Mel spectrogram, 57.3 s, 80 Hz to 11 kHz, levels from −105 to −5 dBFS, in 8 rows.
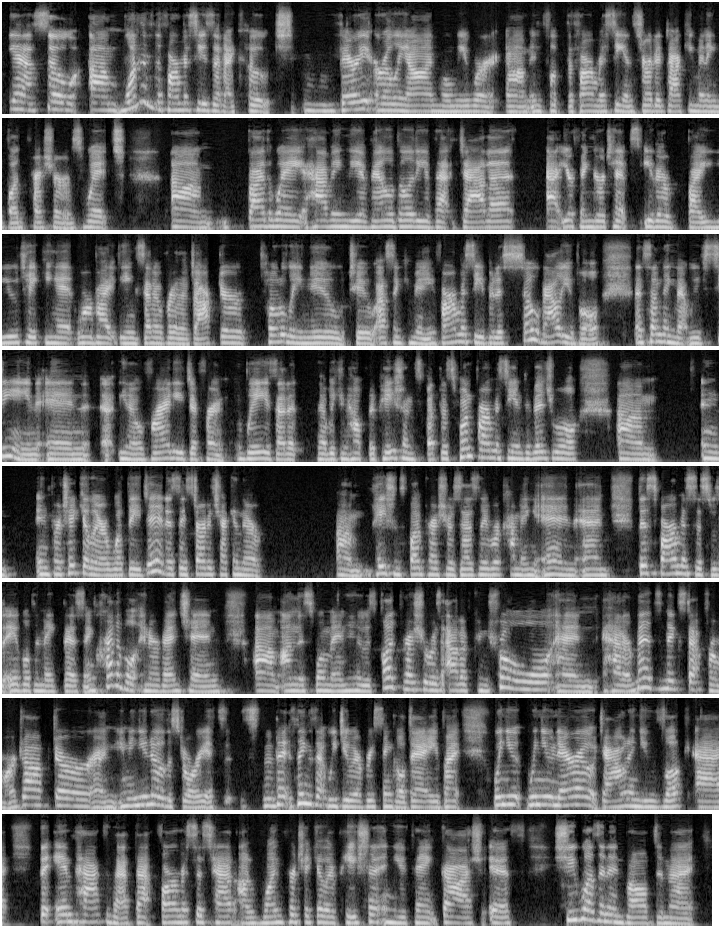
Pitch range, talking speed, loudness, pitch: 160-190 Hz, 200 wpm, -24 LUFS, 175 Hz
